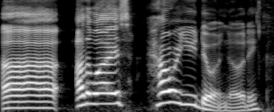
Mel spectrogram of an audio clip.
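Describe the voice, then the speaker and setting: A young man co-hosts a laid-back podcast, rambling and poking fun at himself between fillers. His voice is smooth and resonant, recorded dry and close with no room sound. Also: on the high side, huge pitch swings, measured pace, fairly bright tone, dry recording. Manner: rambling, self-deprecating, many fillers. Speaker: podcast co-host. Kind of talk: casual podcast chat.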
